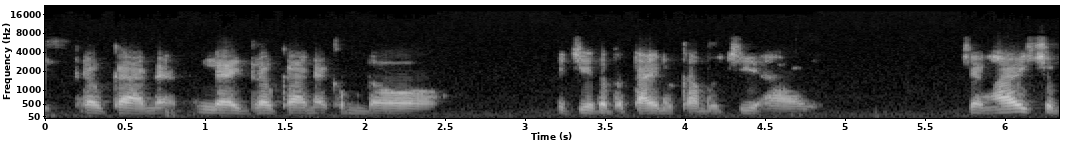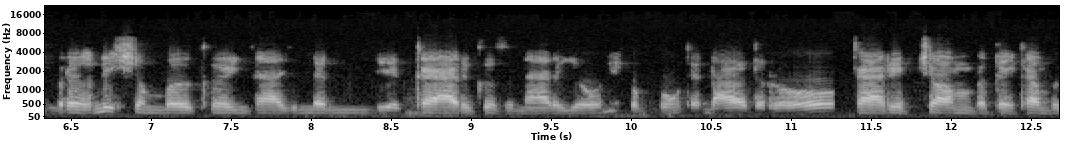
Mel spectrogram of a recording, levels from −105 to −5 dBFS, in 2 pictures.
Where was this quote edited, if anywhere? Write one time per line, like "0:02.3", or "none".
0:11.2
